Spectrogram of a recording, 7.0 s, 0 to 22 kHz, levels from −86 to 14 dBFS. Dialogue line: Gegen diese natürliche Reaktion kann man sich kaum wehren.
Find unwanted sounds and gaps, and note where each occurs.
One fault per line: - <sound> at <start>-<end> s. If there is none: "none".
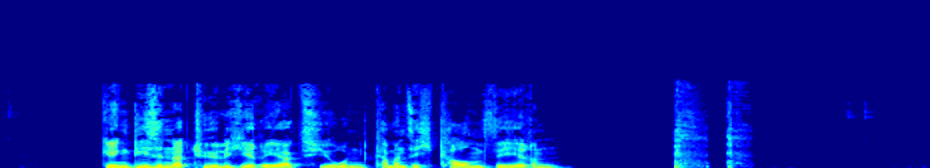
- cough at 5.0-5.7 s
